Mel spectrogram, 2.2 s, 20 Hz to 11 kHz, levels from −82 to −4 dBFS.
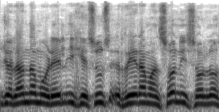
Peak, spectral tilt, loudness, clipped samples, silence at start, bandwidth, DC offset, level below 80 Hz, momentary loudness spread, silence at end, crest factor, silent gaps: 0 dBFS; -5.5 dB/octave; -10 LUFS; 0.7%; 0 s; 11 kHz; under 0.1%; -44 dBFS; 3 LU; 0 s; 10 dB; none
